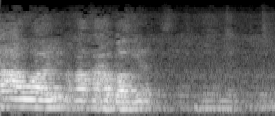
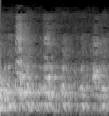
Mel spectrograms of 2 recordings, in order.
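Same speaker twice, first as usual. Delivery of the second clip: soft breathy laugh; 3 semitones higher, 13 dB quieter than usual. Real, not acted. Preacher laughs at own joke.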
